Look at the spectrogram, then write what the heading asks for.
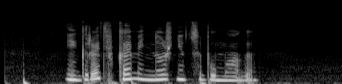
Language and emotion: Russian, neutral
